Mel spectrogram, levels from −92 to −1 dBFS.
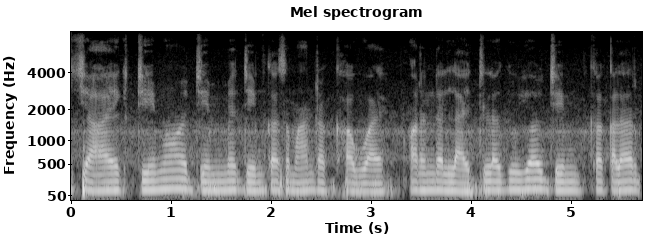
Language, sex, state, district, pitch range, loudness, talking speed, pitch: Hindi, male, Uttar Pradesh, Etah, 110-120 Hz, -23 LUFS, 230 wpm, 115 Hz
